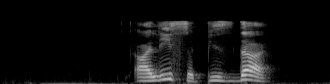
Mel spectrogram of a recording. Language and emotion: Russian, angry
